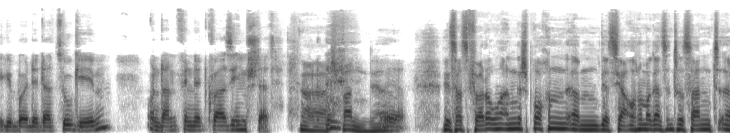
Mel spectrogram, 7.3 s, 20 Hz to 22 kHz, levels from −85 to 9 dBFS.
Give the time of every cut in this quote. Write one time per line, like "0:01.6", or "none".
0:02.5
0:04.7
